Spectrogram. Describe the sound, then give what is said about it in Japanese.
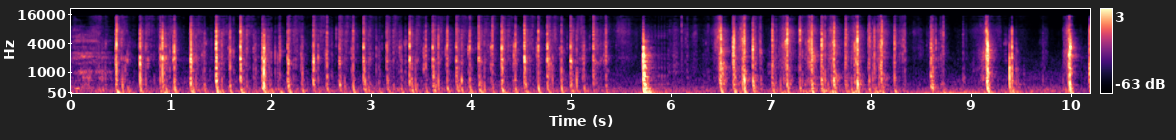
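Tarot cards being shuffled for a daily one-card draw, a steady stream of crisp papery flicks and snaps with a brief pause midway before the riffling picks up again; no one speaks. “おっしゃ今日も一枚引きいきます。ちょっと待ってね”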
